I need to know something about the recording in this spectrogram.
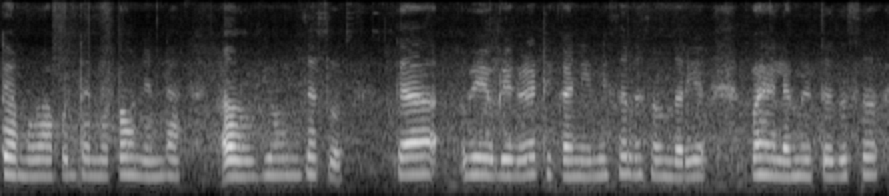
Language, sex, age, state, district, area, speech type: Marathi, female, 45-60, Maharashtra, Osmanabad, rural, spontaneous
